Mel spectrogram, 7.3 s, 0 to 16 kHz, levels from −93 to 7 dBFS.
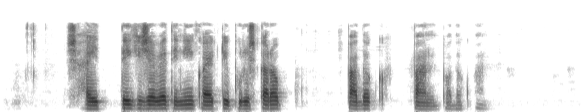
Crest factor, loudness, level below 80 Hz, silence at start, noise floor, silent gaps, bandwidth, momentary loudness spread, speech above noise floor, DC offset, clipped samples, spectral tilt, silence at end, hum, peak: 20 dB; -18 LUFS; -64 dBFS; 0.85 s; -86 dBFS; none; 7.8 kHz; 16 LU; 68 dB; under 0.1%; under 0.1%; -3.5 dB/octave; 1.5 s; none; -2 dBFS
